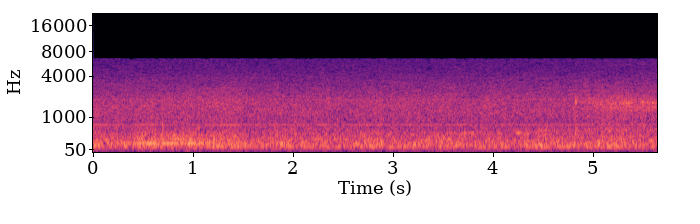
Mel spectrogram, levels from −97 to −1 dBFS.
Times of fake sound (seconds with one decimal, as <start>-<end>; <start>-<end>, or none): none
